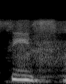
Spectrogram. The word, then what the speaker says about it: six: SIX is pronounced as cease, not cease. It is cease.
